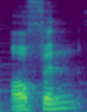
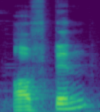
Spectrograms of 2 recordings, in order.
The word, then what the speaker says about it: often: তার মানে আমরা জানলাম অফেন, অফটেন দুটোই বলা যাবে।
